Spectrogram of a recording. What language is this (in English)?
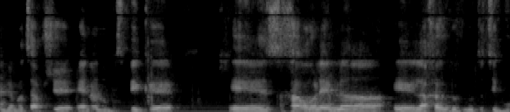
Hebrew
